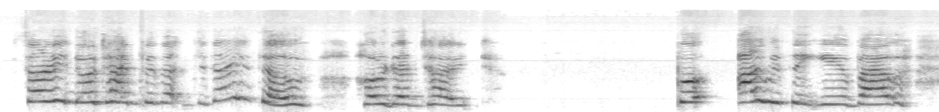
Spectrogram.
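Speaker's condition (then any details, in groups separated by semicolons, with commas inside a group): Cerebral palsy; speech impediment, speaks slowly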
